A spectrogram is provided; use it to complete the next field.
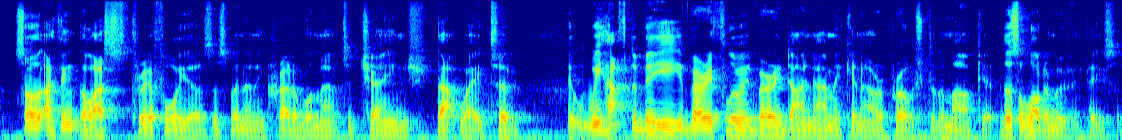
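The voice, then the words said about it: English accent from Manchester area. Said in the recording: “your accent isn't from Atlanta ... I was born on the south side of Manchester”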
